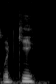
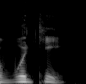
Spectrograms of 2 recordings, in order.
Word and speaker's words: Woodke: W-O-O-E-D dash key. – So wood key. – Was that woo-ed? Woo-ed? – No, it's wood. – W-O-O-D.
